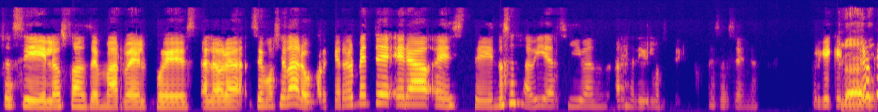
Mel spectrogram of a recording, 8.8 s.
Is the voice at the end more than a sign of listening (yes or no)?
no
